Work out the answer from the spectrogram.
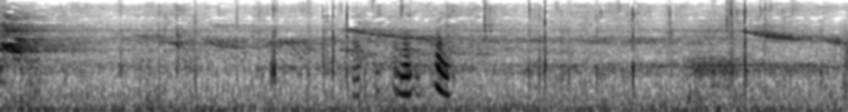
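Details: Green parakeet during feeding gives a few quick, harsh, rising chirps in a short burst, with thin falling whistles and soft clicks around it.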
